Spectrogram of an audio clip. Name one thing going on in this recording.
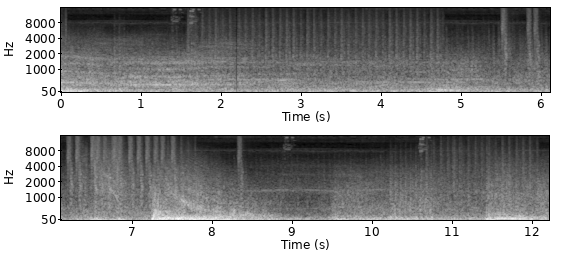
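A helicopter engine roars steadily.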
